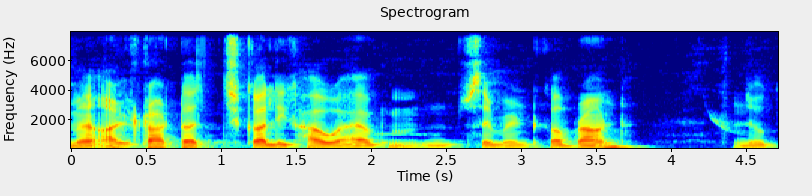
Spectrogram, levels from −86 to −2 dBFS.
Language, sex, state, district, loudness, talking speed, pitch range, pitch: Hindi, male, Chhattisgarh, Kabirdham, -22 LUFS, 125 wpm, 100-110 Hz, 105 Hz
